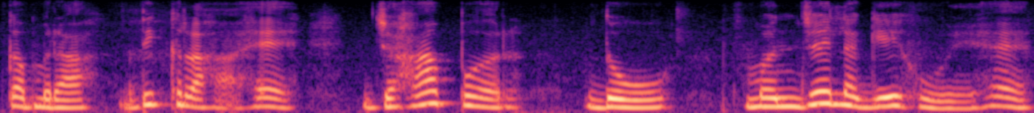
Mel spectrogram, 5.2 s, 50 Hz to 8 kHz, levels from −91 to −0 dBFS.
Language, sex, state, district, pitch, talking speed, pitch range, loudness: Hindi, female, Himachal Pradesh, Shimla, 225 Hz, 130 wpm, 205-245 Hz, -15 LUFS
